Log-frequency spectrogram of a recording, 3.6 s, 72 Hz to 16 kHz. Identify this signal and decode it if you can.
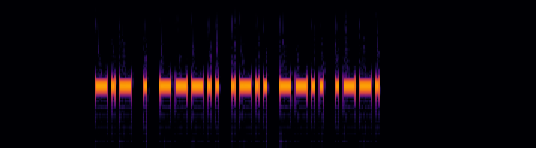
Morse code, heard as a keyed tone, about 46 wpm, 700 Hz. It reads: KE8LZP
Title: USA Call Signs - 6 Characters - 4x Character Spacing - 45wpm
